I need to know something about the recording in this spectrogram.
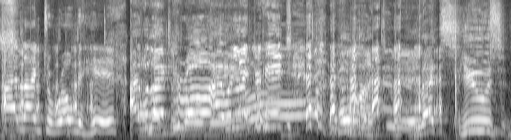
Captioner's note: laughing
